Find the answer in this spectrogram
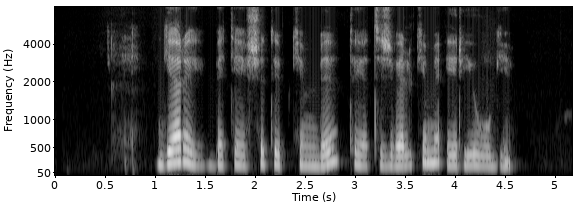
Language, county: Lithuanian, Alytus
